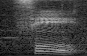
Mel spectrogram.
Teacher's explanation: Fi-nya itu adalah mad tabi'i, huruf fa yang berbaris kasroh berhadapan dengan ya mati, maka fi itu dibaca panjang sampai 2 harokat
